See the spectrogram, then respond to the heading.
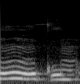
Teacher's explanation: Ra ini mati tuan-puan. Huruf sebelumnya baris atas kena baca tebal. Yaw, bukan yar.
